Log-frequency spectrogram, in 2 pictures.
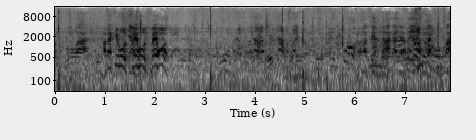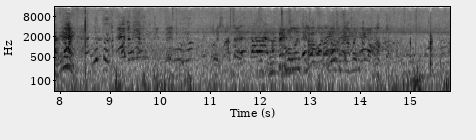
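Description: A football thuds as it is kicked across grass.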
